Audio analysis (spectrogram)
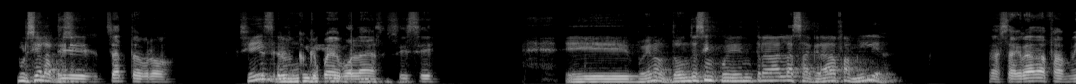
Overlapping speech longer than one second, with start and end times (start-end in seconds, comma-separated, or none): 2.6-4.0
